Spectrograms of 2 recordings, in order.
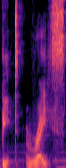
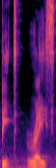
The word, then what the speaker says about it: Beatrice: Because I keep hearing people saying this name Beat Rice. It is not called Beat Rice, it's Beatrice. Get the name right.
